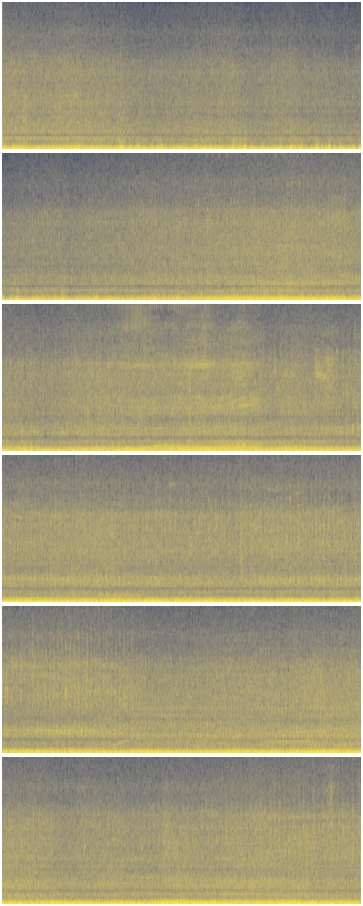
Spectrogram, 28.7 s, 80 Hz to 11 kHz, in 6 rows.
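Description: Yamaha Y15ZR 150cc single-cylinder four-stroke moped engine running while being ridden through town traffic, heard under a steady low rumble of riding noise.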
